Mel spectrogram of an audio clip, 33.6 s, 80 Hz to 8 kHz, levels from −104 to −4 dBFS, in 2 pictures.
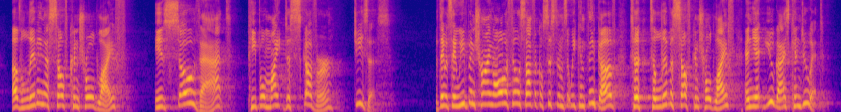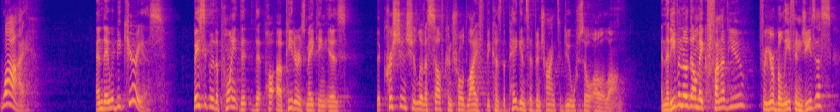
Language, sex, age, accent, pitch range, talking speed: English, male, 40-59, American, 145-245 Hz, 160 wpm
